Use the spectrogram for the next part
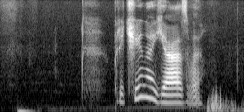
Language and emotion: Russian, neutral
